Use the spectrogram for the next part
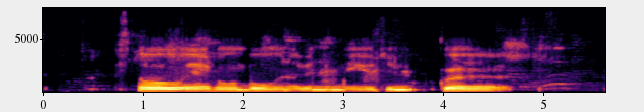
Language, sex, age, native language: Icelandic, male, 13, Icelandic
